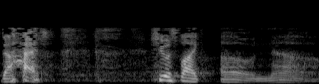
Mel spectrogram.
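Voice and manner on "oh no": low, soft, soothing "librarian". Retold or imitated. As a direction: imitate her calm, hushed way of talking. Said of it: "It's like a librarian".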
